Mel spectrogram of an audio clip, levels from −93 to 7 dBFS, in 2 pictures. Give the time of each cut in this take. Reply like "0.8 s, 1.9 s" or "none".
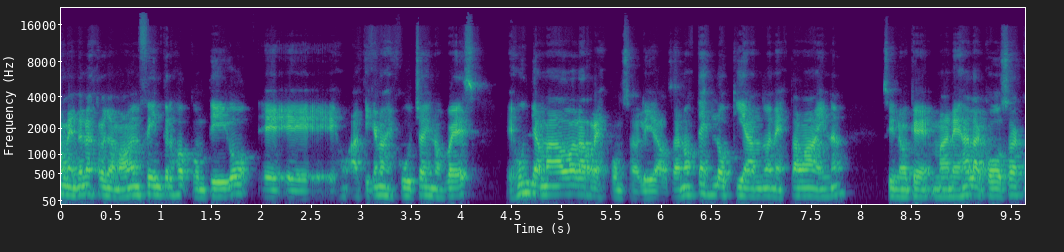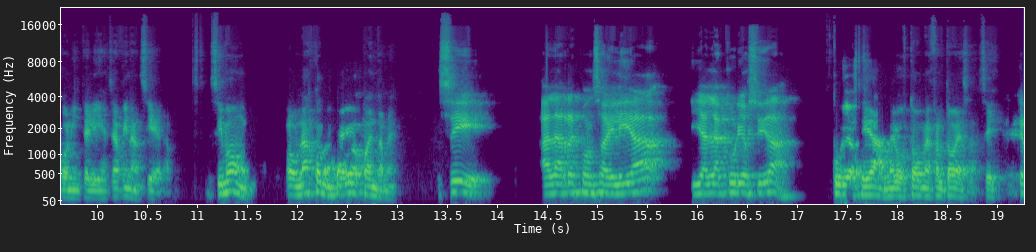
9.6 s, 12.7 s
